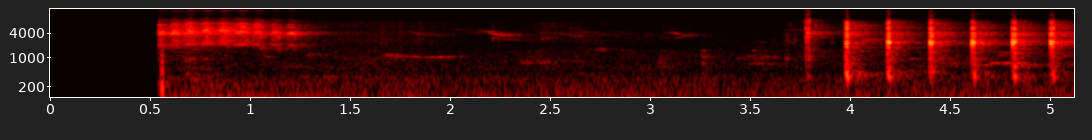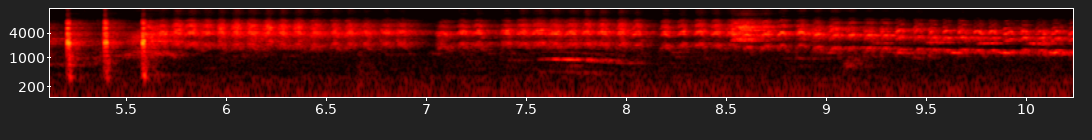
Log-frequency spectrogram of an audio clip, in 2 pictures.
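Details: Sooty-headed bulbul song used as tutoring material for other birds: a brief buzzy burst, a pause, then a quick run of about eight sharp clicking notes leading into dense, high, scratchy chattering.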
